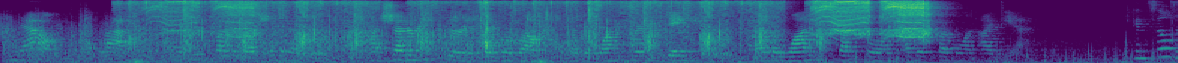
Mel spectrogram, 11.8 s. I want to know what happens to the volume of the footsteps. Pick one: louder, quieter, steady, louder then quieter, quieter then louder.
steady.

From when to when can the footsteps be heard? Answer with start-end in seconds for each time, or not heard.
1.1-8.2.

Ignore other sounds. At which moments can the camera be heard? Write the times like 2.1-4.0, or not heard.
1.4-2.6, 8.1-9.3.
